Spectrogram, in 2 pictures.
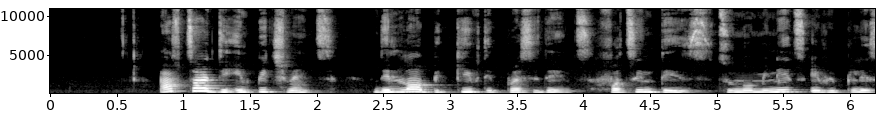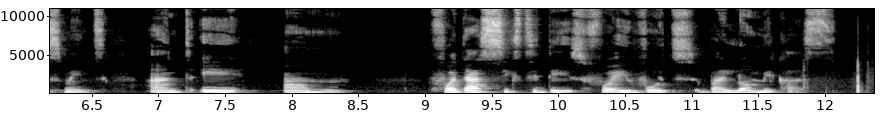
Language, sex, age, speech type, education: Nigerian Pidgin, female, 15-29, spontaneous, tertiary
